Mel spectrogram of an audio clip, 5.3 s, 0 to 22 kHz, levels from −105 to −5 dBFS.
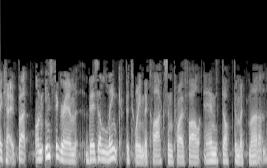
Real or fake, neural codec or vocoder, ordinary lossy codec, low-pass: fake; codec, 16 kHz, 8 kbps, FunCodec, trained on Chinese and English, 25 frames a second; MP3, 24 kbps; 7.2 kHz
